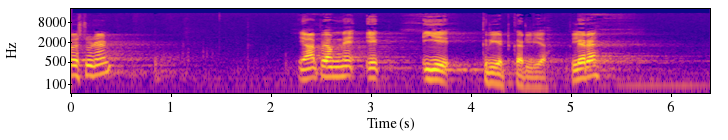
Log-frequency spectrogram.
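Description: A man speaks clearly and with emphasis, close to a microphone.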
